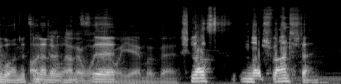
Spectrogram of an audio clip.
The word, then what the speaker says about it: Neuschwanstein: Schloss Neuschwanstein. How do you say it again? Neuschwanstein.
